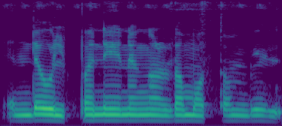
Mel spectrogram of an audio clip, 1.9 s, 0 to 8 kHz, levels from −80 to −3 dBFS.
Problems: none marked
